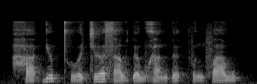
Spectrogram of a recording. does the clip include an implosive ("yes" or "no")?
yes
